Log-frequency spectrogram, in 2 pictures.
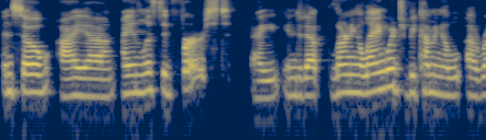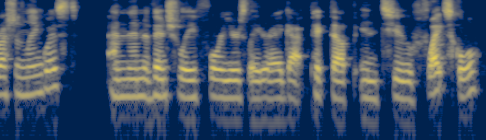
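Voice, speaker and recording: A middle-aged woman with a slightly low voice talks as an interview guest. She answers in a relaxed, thoughtful way, filling pauses with little hesitations and easy laughs. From United States. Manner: thoughtful, with frequent fillers and light laughs. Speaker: interview guest, helicopter pilot. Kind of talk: casual conversational interview.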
